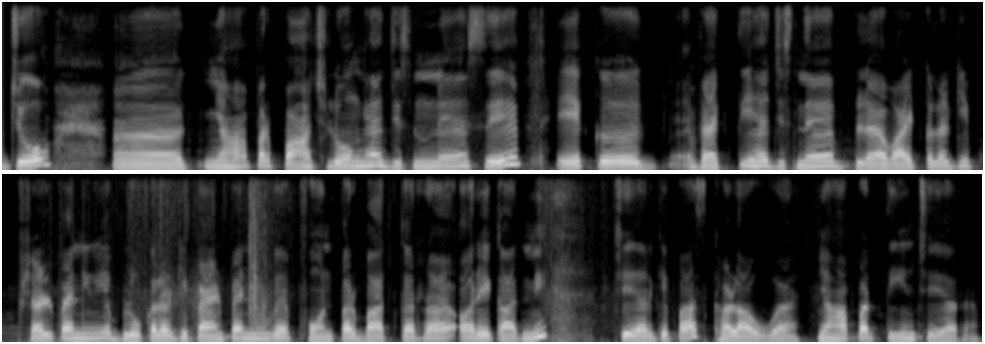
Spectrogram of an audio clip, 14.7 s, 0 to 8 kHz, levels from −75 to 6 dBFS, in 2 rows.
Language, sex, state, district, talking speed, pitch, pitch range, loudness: Hindi, female, Bihar, Sitamarhi, 180 wpm, 220 Hz, 200-235 Hz, -16 LUFS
